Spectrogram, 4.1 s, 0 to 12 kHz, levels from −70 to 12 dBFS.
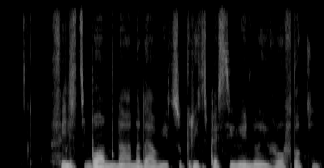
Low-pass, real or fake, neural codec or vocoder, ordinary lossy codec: none; fake; codec, 24 kHz, 3 kbps, HILCodec; none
